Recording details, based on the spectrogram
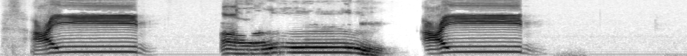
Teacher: আইনটা একটু গলার মাঝখানে দেখ এইযে আমরা হা যেখান থেকে উচ্চারণ করেছি আইনটা সেখান থেকে উচ্চারণ করতে হবে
